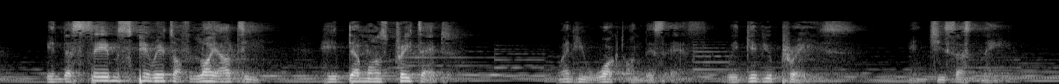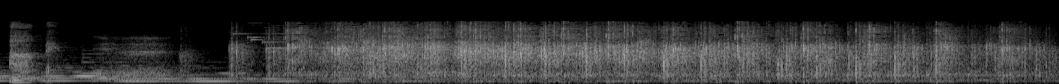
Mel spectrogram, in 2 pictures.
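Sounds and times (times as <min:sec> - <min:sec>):
speech: 0:00.4 - 0:04.6, 0:05.6 - 0:08.5, 0:09.3 - 0:10.9
crowd applause: 0:11.6 - 0:21.1.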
